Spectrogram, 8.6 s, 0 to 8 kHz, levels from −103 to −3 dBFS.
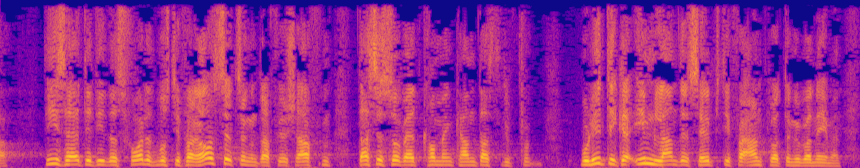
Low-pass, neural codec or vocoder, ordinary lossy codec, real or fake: none; none; none; real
